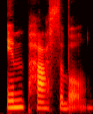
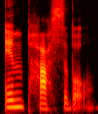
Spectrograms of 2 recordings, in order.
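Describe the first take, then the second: No difference in how they are said.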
